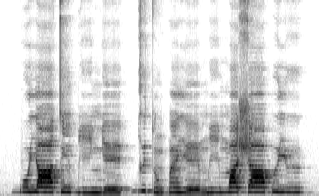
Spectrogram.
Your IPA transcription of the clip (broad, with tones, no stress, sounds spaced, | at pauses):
b o˦ j aː˦ t ĩ˦ ɓ iː˧ ɲ e˧ | ɡ ɨ˦ t ũ˨ p ɛ̃˧ j eː˨ m iː˧ m a˦ ʃ aː˦ p ɨ˦ j ɨ˦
